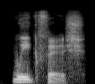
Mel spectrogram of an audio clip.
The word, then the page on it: weakfish: British English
